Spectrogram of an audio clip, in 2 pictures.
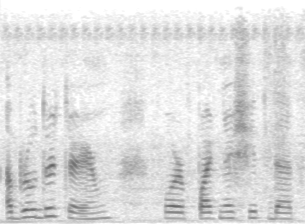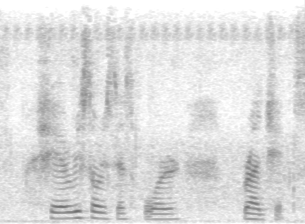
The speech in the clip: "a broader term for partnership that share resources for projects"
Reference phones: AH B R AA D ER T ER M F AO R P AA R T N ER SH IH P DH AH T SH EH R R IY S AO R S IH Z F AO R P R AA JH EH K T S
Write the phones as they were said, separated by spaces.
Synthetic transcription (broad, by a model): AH B R AA D ER T ER M F AO R P AA R T N ER SH IH P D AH T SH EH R R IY S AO R S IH S F AO R P R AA JH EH K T S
